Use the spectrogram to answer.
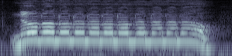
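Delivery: rapid high-pitched no, no; frantic no. Real, not acted. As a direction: cut it off in a high panic. Reacting to clip.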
